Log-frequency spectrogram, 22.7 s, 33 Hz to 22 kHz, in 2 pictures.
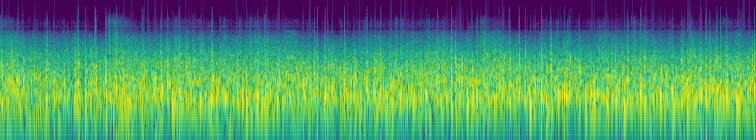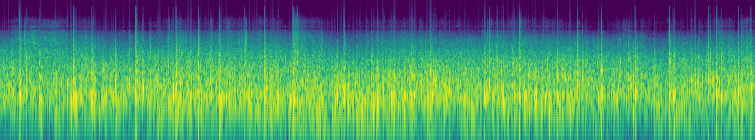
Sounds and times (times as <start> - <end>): Fireworks: 0.0 - 22.6.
